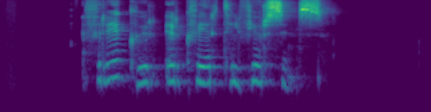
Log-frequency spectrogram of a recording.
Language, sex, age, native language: Icelandic, female, 40-49, Icelandic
